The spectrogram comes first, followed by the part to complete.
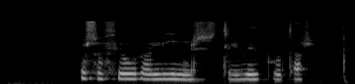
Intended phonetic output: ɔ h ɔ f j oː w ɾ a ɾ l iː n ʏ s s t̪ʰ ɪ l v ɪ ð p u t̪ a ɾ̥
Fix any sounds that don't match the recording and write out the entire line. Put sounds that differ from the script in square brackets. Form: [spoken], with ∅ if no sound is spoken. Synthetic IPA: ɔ [s] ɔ f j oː w ɾ a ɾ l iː n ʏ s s t̪ʰ ɪ l v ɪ ð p u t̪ a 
